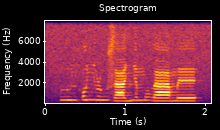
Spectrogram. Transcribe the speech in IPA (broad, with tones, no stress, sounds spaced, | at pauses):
l u˧ ɲ ʔ ɔ˦ ɲ ɹ u˧ z aː˨ ɲ ɛ˦ m o˦ ð aː˧ m ɛː˧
